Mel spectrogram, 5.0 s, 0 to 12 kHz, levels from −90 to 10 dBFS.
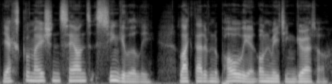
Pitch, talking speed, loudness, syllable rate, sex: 125 Hz, 130 wpm, -18 LUFS, 4.6 syllables/s, male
